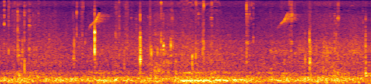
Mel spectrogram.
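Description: Near silence: faint outdoor ambience with scattered light clicks and a bird's short, high, rising chirp twice.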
